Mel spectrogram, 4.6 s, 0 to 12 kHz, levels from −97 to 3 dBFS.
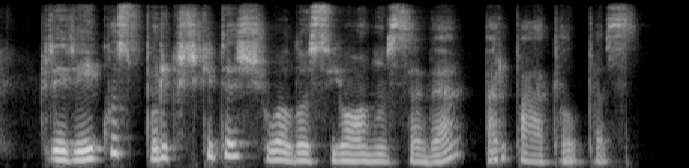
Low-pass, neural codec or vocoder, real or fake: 10.8 kHz; vocoder, 24 kHz, 100 mel bands, Vocos; fake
